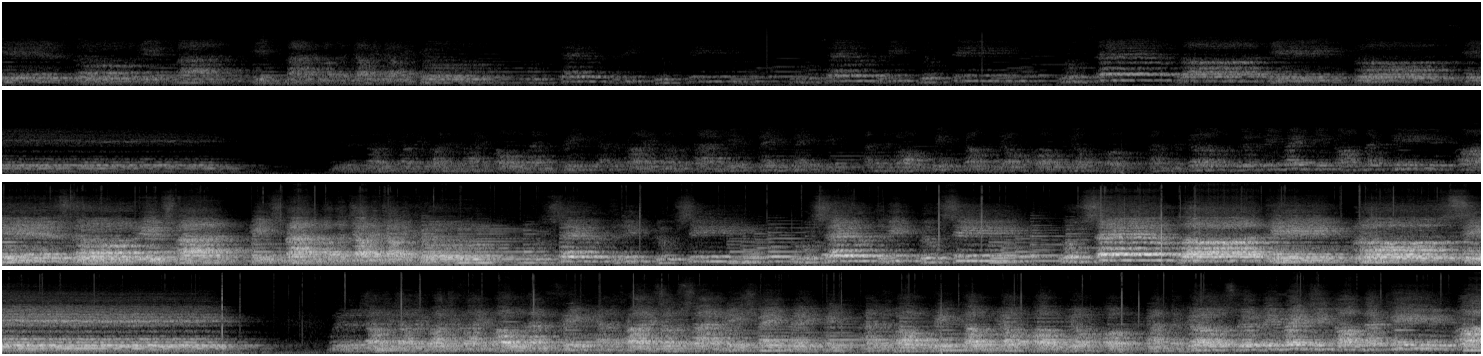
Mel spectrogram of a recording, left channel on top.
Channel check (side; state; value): left; quieter; 21.3 dB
